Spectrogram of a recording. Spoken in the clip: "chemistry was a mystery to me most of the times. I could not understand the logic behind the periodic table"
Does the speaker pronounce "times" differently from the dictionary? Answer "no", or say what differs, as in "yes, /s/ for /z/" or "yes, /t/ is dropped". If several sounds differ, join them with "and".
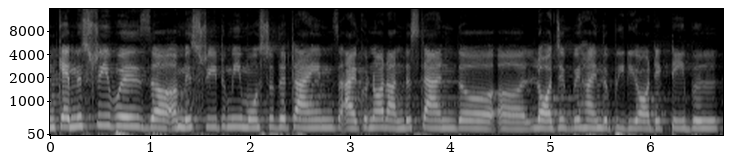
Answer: no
